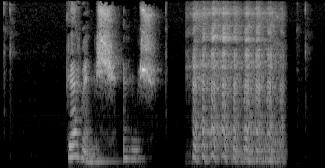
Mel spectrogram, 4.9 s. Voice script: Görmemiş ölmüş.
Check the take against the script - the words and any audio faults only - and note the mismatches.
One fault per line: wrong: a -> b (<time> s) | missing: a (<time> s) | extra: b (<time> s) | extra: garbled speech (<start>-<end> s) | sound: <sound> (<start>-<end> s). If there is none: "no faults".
sound: laugh (2.8-4.3 s)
